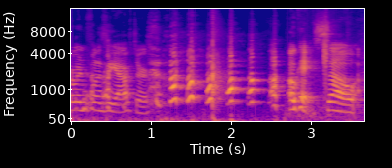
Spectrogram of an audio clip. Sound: laughing

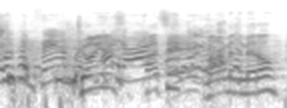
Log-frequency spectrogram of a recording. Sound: guests laugh

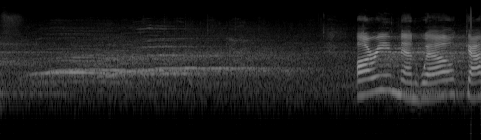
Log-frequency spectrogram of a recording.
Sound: graduates cheer; audience applauds

